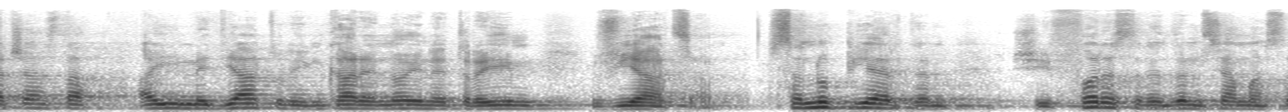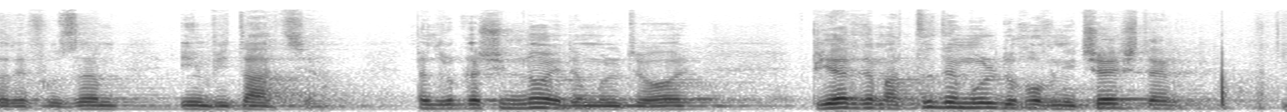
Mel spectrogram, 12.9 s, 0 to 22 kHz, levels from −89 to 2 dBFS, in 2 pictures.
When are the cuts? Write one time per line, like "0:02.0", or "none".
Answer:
0:03.7
0:05.0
